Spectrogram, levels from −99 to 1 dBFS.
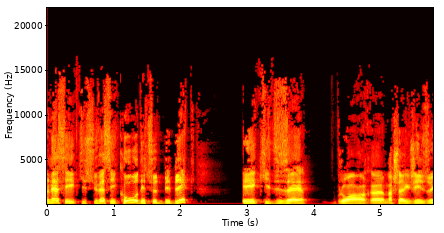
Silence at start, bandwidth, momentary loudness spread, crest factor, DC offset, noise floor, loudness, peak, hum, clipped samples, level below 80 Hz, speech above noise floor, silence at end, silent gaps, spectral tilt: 0 s; 15.5 kHz; 7 LU; 16 dB; under 0.1%; -68 dBFS; -19 LUFS; -4 dBFS; none; under 0.1%; -62 dBFS; 49 dB; 0 s; none; -4 dB/octave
